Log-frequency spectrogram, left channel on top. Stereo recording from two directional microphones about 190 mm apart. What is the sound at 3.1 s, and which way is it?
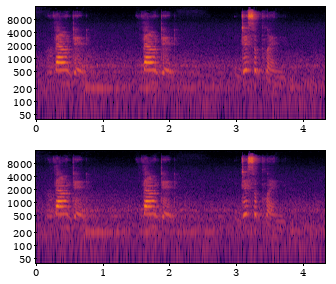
Speech, 15° right (ahead or behind).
